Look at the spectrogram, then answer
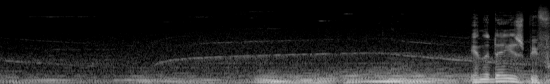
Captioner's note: sirens blaring in distance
